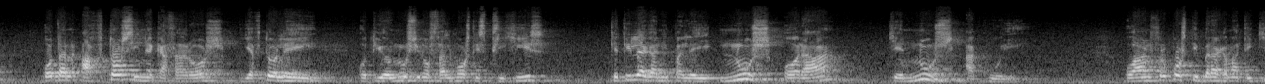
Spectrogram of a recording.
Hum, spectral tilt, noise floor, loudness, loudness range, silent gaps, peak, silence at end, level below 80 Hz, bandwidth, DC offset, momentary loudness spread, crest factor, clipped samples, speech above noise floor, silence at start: none; -5 dB/octave; -37 dBFS; -17 LUFS; 4 LU; none; -2 dBFS; 0 s; -44 dBFS; 16 kHz; under 0.1%; 16 LU; 14 dB; under 0.1%; 21 dB; 0 s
